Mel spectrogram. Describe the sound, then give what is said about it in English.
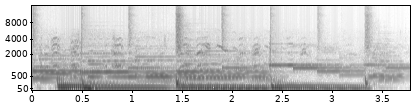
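A large flock of wetland birds calling in the shallow tidal wetlands of the Camargue Regional Park, with a dense, loud chorus of overlapping nasal, goose-like honks arriving in repeated bursts, continuous with no talking. “I was filming in the Camargue Regional Park when I came across a remarkable concentration of these birds in the shallow tidal wetlands.”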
